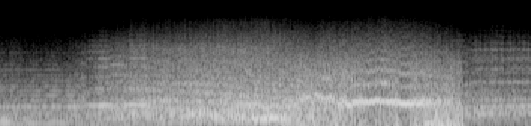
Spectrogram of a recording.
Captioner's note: car zooms away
